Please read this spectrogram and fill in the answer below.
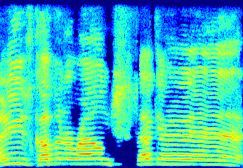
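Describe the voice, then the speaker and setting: Using a put-on character voice at a fairly high pitch, someone talks at a fairly slow pace in a monotone, flat intonation. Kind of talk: announcer. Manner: excited play-by-play.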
